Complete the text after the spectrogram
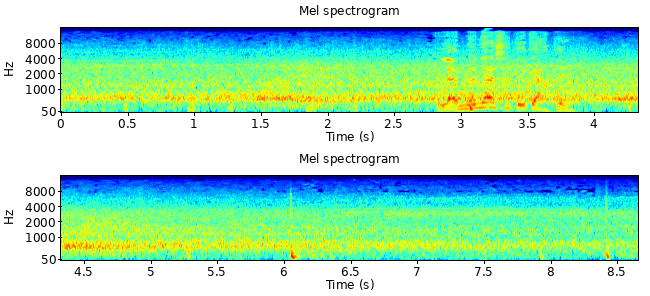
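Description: A football thuds off a player's boot.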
